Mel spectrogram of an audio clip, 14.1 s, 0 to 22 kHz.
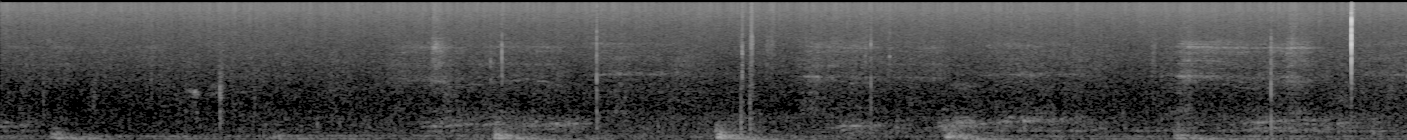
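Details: A sleeping person gives low snorting snores every two to three seconds, about 26 a minute, over quiet room noise; snoring.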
